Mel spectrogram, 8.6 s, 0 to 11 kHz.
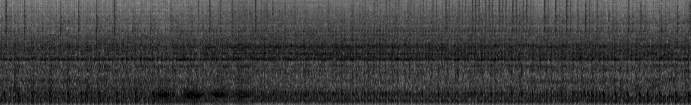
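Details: Jawa 634 two-stroke idling with a light, fast knock over the engine beat; ignition fine, removing the spark plug had no effect, knock disappears when driving; owner suspects the primary chain, unconfirmed.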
